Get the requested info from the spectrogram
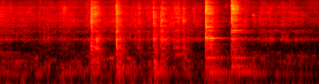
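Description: Sliced onions sizzling in hot oil in a metal pan while a perforated steel spatula stirs them, scraping and clinking against the pan about five times.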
